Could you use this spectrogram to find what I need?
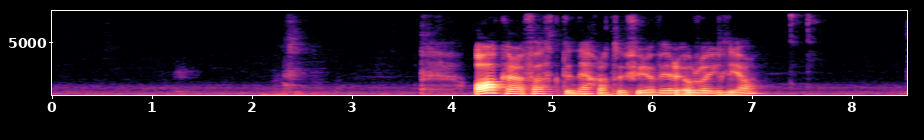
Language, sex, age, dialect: Faroese, female, 36-60, Norðurstreymoy/Eysturoy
